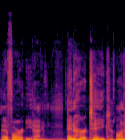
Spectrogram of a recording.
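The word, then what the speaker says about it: Frei: her name right but I think it's Francis Frey Fri and her take on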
